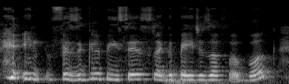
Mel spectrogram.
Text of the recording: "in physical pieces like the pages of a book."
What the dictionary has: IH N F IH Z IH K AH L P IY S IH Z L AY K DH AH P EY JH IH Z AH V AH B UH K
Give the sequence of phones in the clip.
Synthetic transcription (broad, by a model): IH N F IH Z IH K AH L P IY S IH Z L AY K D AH P EY JH IH Z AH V AH B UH K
